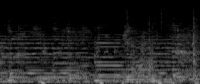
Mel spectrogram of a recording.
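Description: Background music with a steady beat and held instrument notes.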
